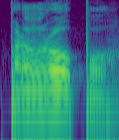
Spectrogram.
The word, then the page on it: paro ropo: Apatani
